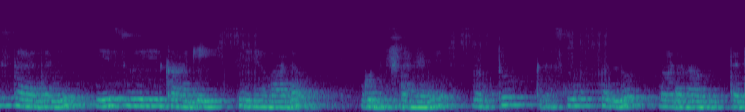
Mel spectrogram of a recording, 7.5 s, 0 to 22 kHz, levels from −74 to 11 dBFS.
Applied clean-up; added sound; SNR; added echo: neural separator model SepFormer DNS4.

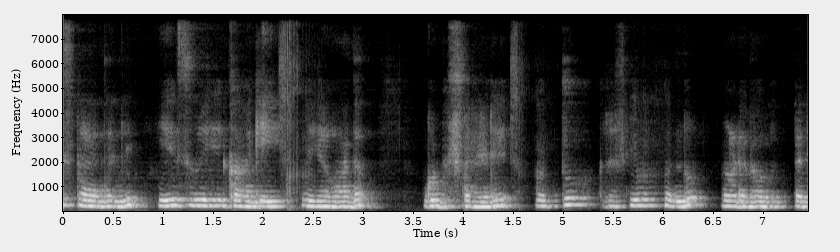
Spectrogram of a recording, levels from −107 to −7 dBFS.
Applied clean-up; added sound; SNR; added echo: neural mask model DeepFilterNet 3.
